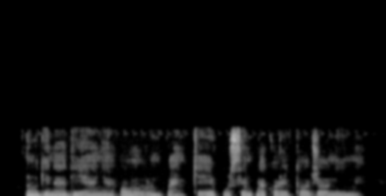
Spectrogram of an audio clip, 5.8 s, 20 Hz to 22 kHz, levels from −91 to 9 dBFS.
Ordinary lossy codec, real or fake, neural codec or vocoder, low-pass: none; real; none; none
